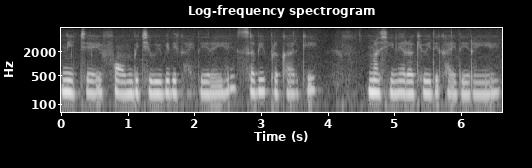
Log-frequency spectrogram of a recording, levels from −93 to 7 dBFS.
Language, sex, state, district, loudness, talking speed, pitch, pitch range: Hindi, female, Bihar, Darbhanga, -16 LUFS, 180 wpm, 190 Hz, 180-195 Hz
